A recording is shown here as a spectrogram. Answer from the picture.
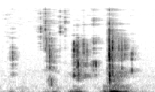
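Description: Computer keyboard typing: a few soft, irregular key clicks, the loudest about a second and a half in.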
